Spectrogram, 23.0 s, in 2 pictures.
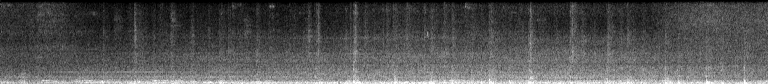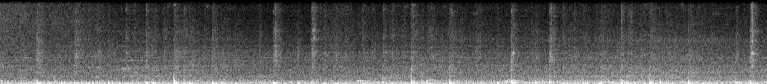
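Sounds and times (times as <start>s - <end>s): train rumble: 0.0s - 23.0s
train wheels clicking over joints: 1.5s - 23.0s.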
